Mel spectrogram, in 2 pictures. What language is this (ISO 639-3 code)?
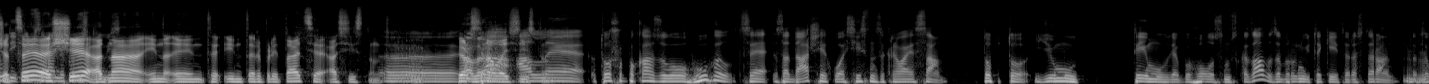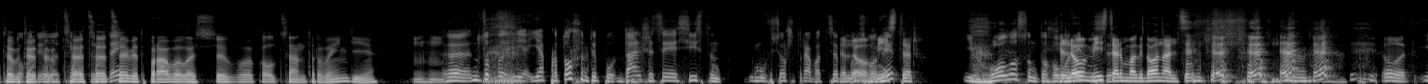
ukr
